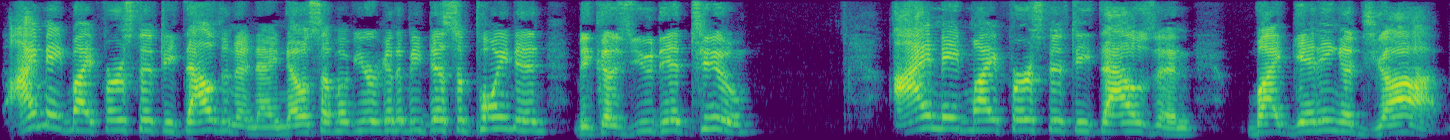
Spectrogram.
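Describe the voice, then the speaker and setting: A man's voice: sits high, animated, a little slow, bright, forceful tone. A man hosting a casual live stream as a motivational speaker, greeting viewers by name and stressing points with playful mock sarcasm.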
